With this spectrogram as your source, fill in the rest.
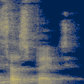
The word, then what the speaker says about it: suspect: what about the second suspect suspect this is a person it's a noun so distress is first syllable suspect not suspect suspect is a verb this is a noun suspect what about the second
